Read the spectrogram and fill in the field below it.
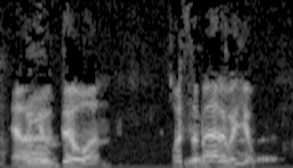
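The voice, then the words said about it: Put-on American accent. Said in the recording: “a very distinctive Midwestern American accent ... my expert depiction of a Midwestern American accent ... That's Midwest, isn't it? ... Bronx.”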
